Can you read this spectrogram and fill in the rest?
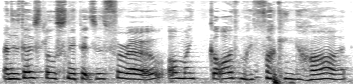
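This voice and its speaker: A woman's voice: a little high, steady tone, unhurried, a little mellow. A woman leaving a casual fan voice message, gushing and swearing freely. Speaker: listener sending a voice message.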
